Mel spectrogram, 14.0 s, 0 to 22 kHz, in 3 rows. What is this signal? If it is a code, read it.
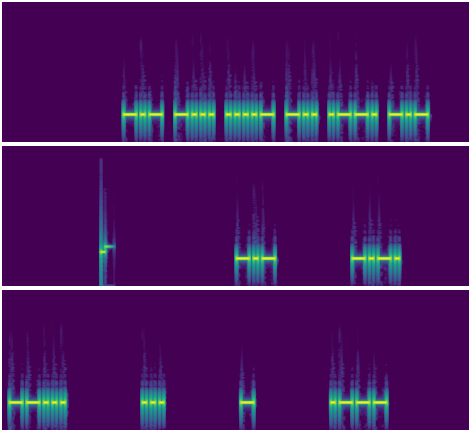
Morse code, heard as a keyed tone, about 28 wpm, spaced as for 14 wpm, 700 Hz. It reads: KB4DPK KC7STJ
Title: USA Call Signs - 6 Characters - 6x Character Spacing - 28wpm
